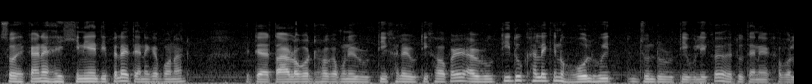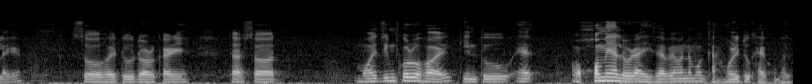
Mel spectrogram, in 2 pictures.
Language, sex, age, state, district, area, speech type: Assamese, male, 30-45, Assam, Sonitpur, urban, spontaneous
